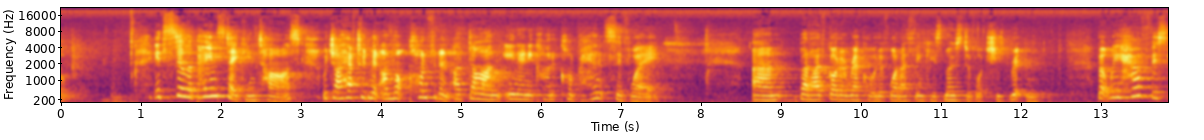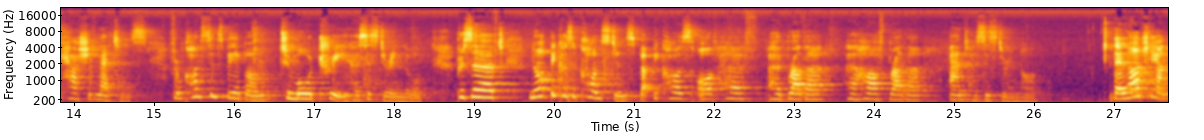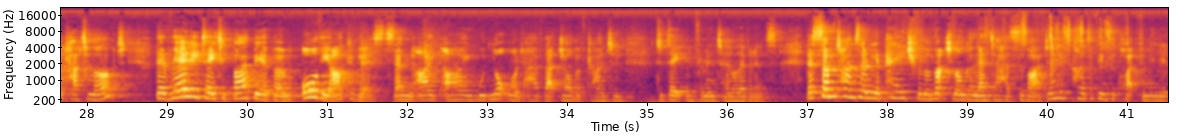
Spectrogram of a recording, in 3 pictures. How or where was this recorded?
live audience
